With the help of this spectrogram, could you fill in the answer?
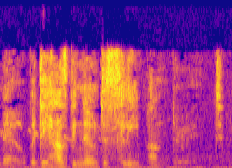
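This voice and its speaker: An actor playing an awkward, chatty, well-meaning younger English sidekick, hesitant and cheeky, in a radio comedy-drama. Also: male voice, medium pitch, very animated, brisk, crowd noise, natural voice. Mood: cheeky, apologetic.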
